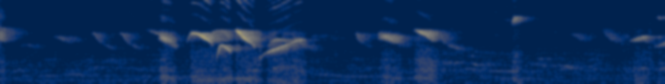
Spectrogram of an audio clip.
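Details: Green-winged saltator song: a run of loud, clear whistled phrases with sweeping slurred notes, a dense burst in the middle followed by shorter separated whistles, with quiet background murmur.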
